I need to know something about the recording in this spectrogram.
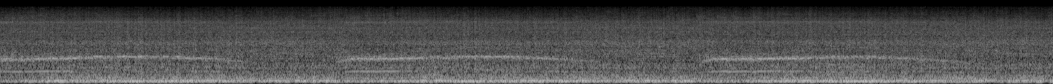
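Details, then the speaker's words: Warm V8 with Holley EFI idle surging every three and a half seconds, IAC position swinging wildly despite RPM above target; traced to one sensor reading off by three percent. "the idol is surging and if you look here at the IAC position it's going crazy"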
